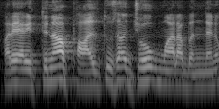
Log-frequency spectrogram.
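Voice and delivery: normal talking voice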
